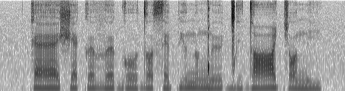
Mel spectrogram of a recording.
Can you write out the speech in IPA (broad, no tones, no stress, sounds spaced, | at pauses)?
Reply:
k æː ʃ æ k œ v œ ɡ oː d ɔ s ɛ pʲ o n o ŋ͡ǃ øː ɡ͡ǀ e d ɑː c ɔ n i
